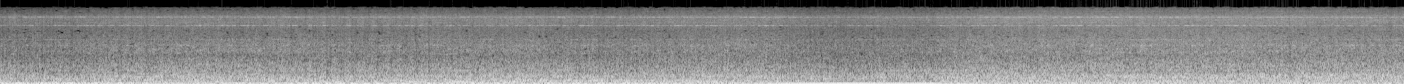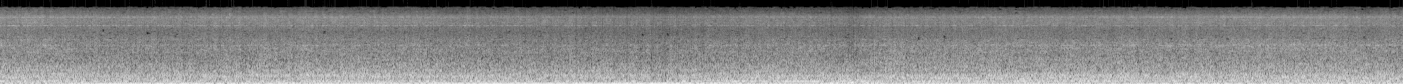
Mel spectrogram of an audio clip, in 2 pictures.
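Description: Engine-room machinery running: a loud, steady din with a deep rumble and steady high-pitched whining tones above it.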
